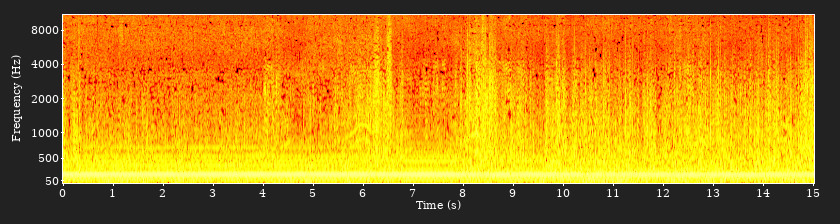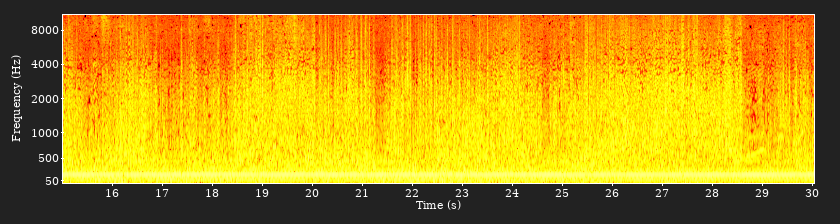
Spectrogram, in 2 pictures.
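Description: A small boat's motor running at a steady speed, a constant low drone. About eight seconds in, a rushing noise of wind and water joins over it.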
